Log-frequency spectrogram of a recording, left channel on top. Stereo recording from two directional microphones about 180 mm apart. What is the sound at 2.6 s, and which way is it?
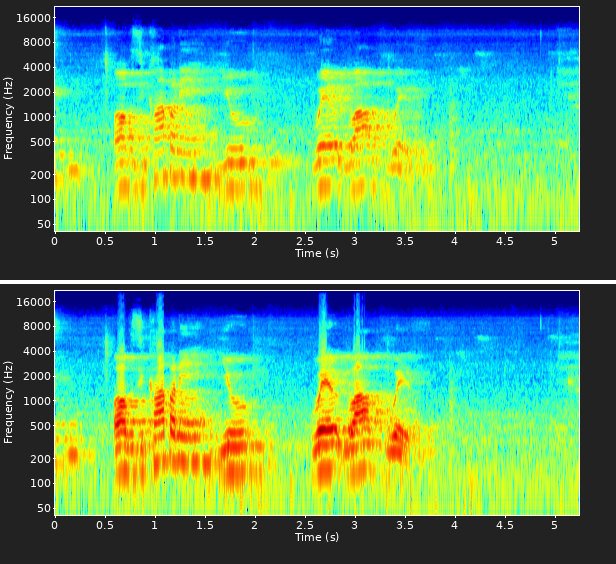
Speech, 55° right (ahead or behind).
